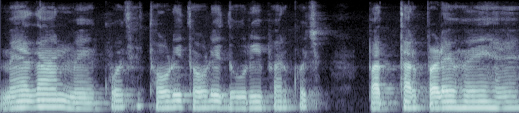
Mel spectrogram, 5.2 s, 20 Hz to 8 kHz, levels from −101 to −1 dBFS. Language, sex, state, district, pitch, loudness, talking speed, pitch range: Hindi, male, Uttarakhand, Tehri Garhwal, 115 Hz, -20 LUFS, 125 wpm, 110-125 Hz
